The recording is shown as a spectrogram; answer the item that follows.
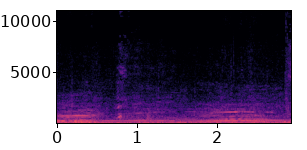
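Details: Cattle unloaded from a truck and agitated; a low, drawn-out moo at the start, then another long, slightly rising moo near the end, with chatter and vehicle hum underneath.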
